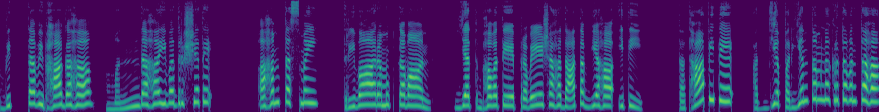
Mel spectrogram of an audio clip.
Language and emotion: Sanskrit, disgusted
